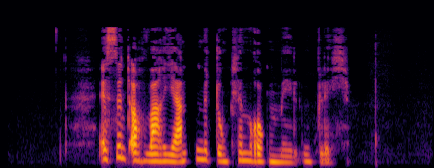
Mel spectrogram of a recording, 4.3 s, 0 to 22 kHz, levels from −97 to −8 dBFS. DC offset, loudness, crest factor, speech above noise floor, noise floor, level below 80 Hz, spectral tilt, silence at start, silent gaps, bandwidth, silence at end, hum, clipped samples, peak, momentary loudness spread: under 0.1%; -29 LUFS; 24 dB; 49 dB; -78 dBFS; -80 dBFS; -5.5 dB/octave; 1 s; none; 11.5 kHz; 0.85 s; none; under 0.1%; -6 dBFS; 17 LU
